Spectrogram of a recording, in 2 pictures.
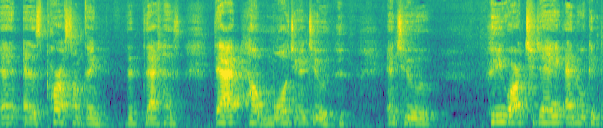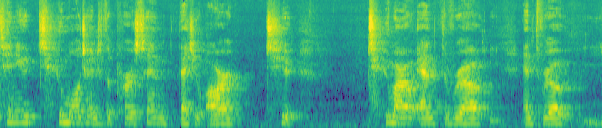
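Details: Stuttering in a female speaker who says it has affected her less as she has grown and matured; audible word repetitions.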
